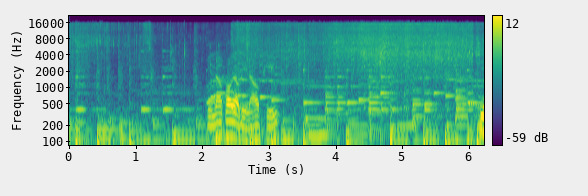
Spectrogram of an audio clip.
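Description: Ginger and garlic sizzling in oil in a wok, stirred and scraped with a spatula. About two and a half seconds in, lotus root slices go into the hot oil and the sizzle grows louder.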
